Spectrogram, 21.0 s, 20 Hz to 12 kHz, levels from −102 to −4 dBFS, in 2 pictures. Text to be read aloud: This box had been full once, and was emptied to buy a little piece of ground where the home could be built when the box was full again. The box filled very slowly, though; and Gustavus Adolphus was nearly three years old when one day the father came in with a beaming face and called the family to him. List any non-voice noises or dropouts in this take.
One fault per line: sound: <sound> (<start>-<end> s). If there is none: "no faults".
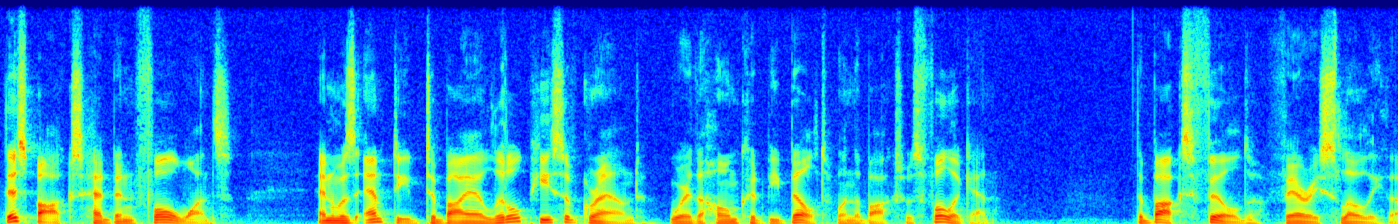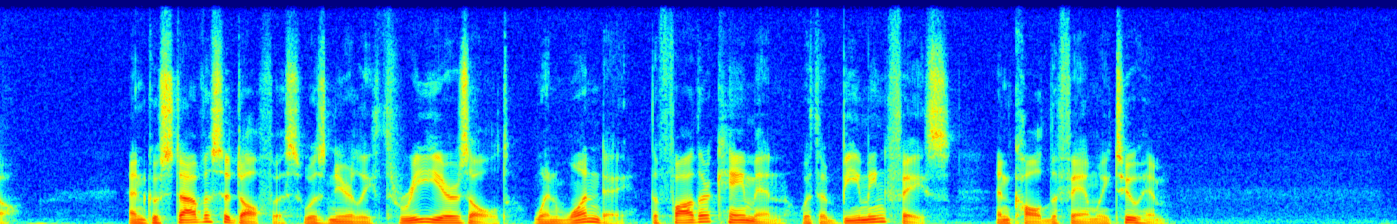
no faults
